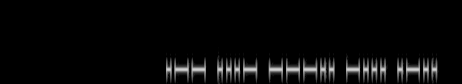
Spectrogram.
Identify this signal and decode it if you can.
Morse code, heard as a keyed tone, about 27 wpm, 700 Hz. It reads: WV8BL
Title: USA Call Signs - 5 Characters - 28wpm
